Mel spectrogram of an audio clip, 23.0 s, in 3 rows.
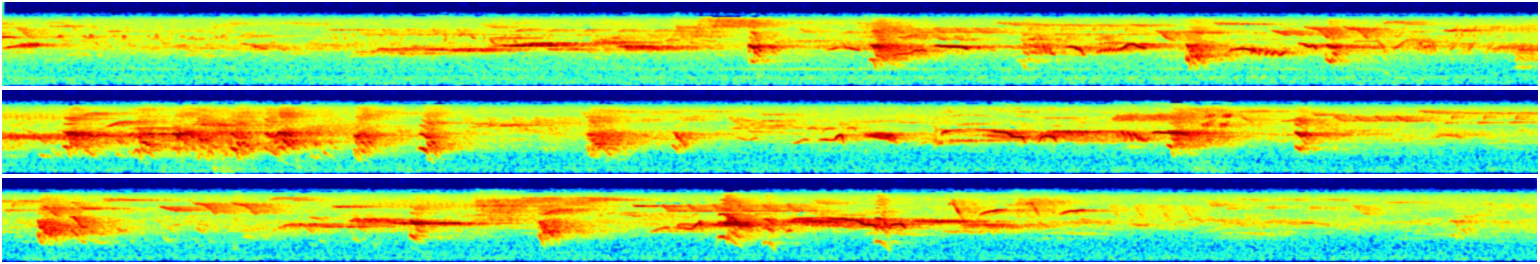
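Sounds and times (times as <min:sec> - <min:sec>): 
dawn chorus birds singing in Stroud: 0:00.0 - 0:23.0.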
